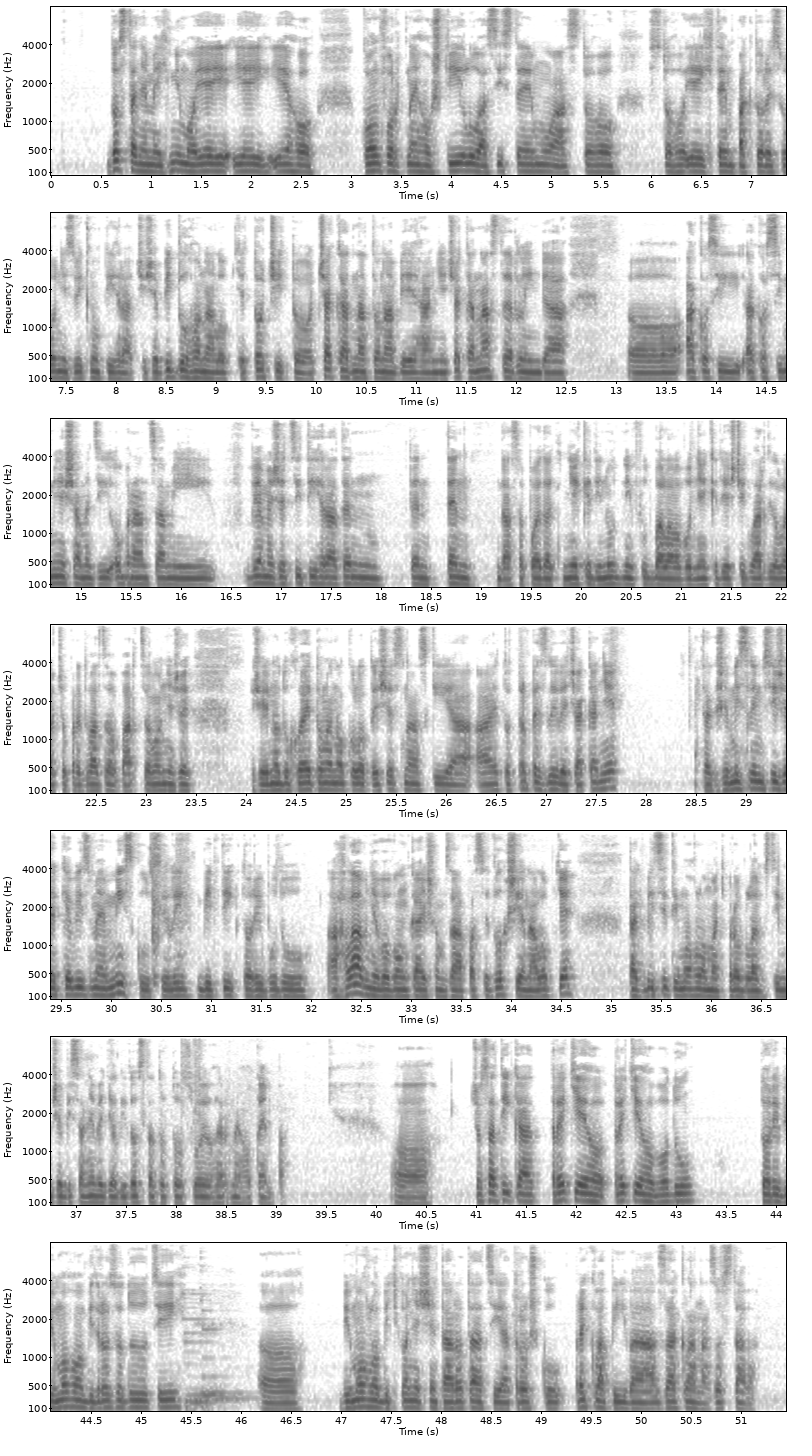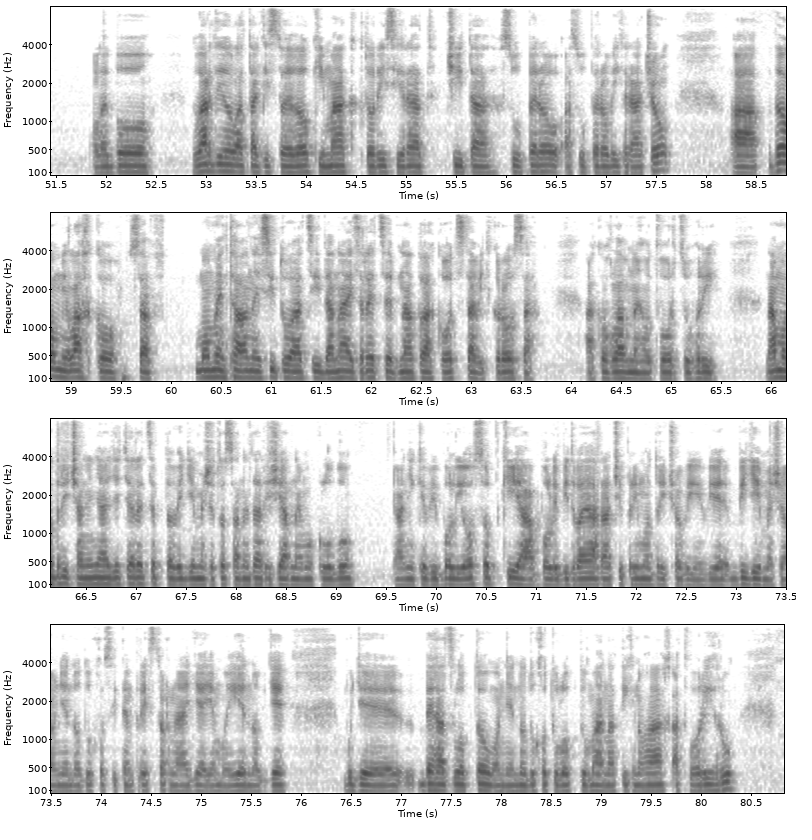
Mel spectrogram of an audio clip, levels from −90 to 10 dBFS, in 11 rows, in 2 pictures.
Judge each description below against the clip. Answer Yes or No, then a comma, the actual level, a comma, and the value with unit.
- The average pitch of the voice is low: Yes, low, 110 Hz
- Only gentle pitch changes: Yes, narrow, 2.1 semitones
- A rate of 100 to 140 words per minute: No, fast, 165 wpm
